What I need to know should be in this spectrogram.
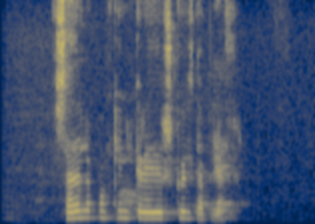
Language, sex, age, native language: Icelandic, female, 20-29, Icelandic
